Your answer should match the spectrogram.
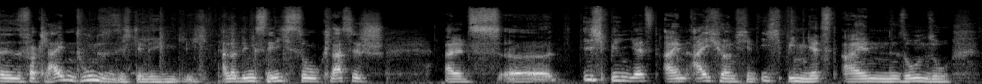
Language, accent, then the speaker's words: German; Baden-Württemberg, Germany; Also, die Geschichte ist ja die, ich bin ja hier im Schwäbischen aufgewachsen.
